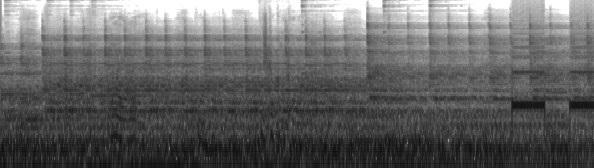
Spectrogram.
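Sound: phone ringing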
